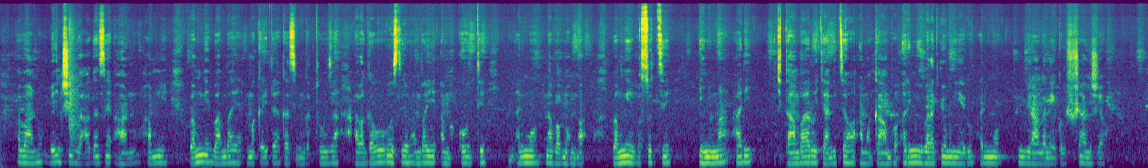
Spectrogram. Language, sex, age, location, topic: Kinyarwanda, male, 25-35, Kigali, health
